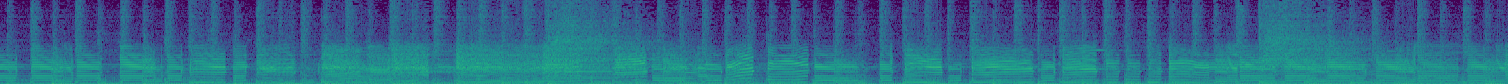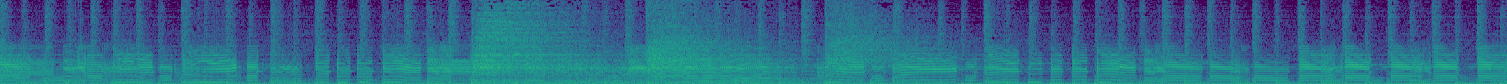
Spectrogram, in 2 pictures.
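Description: Blues instrumental led by an electric lap steel guitar played with a steel bar, its notes sliding up and down in pitch, over bass guitar and drums keeping a steady beat.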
